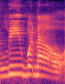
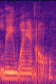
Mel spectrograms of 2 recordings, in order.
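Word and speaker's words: Leigh Whannell: we have lee winnell i finally learned how to pronounce his name i'm sorry lee one l that i have never gotten it right until this day for the record i used to pronounce it lee wanna so you can laugh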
